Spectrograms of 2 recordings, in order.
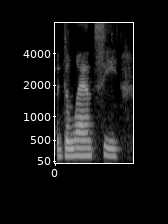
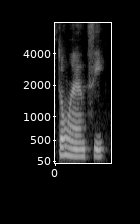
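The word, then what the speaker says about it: de Lancie: in this episode and I know that he pronounces his name Delany but obviously that's not the way Delany is that's shouldn't be the way it's pronounced it's like very likely Danier but whatever it's Delany according to his you know that's what he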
